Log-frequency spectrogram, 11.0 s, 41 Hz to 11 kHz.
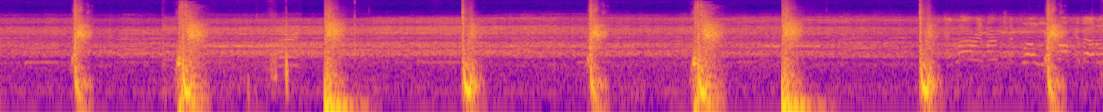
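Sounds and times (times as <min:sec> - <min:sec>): heavy punch whacks: 0:00.7 - 0:01.0, 0:01.8 - 0:02.1, 0:03.2 - 0:03.6, 0:04.6 - 0:04.9, 0:05.9 - 0:06.1, 0:06.9 - 0:08.2, 0:09.2 - 0:09.4, 0:10.5 - 0:10.7.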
